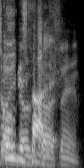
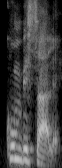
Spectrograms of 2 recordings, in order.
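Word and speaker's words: Kumbi Saleh: It's called Kumbi. Maybe you're not saying it right. It's Kumbale.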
